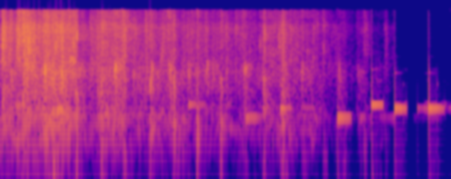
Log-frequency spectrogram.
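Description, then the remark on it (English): An audience applauds to thank the panelists after a panel discussion, dense and full at first, then thinning to scattered claps, while a few short electronic tones chime in toward the end. “And so if you'd like to join with me in thanking them.”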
